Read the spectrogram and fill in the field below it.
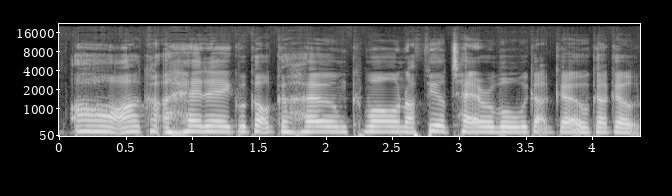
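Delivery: put-on whining English girl.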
